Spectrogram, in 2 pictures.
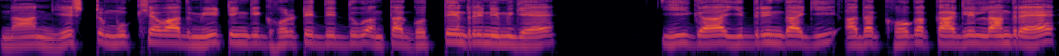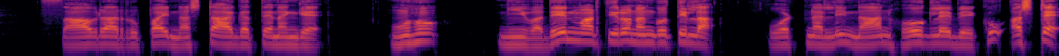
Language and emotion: Kannada, angry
